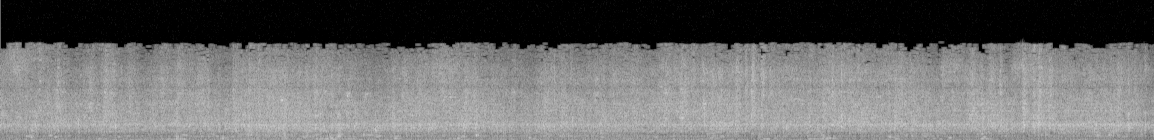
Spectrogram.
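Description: Passenger train running fast, heard from an open window of a coach: a steady rush of wind and wheel-and-rail noise, with scattered short squeaks and clanks.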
